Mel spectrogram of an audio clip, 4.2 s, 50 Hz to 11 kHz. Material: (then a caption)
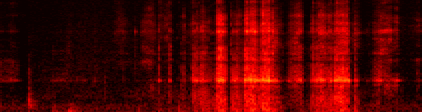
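Bamboo wood. Fingernails scratch along the surface and edge of a small rectangular solid bamboo wood chopping board held upright in the hands. Faint, sparse scratches give way to louder, dry raspy strokes in quick bursts from about the two-second mark. A faint steady tone near 900 Hz runs underneath.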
